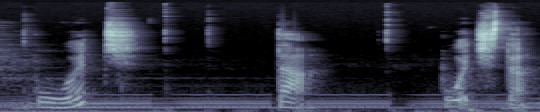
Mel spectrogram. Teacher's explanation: 2 syllables. Stress on the first.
